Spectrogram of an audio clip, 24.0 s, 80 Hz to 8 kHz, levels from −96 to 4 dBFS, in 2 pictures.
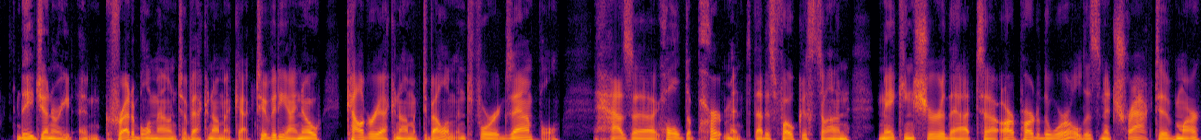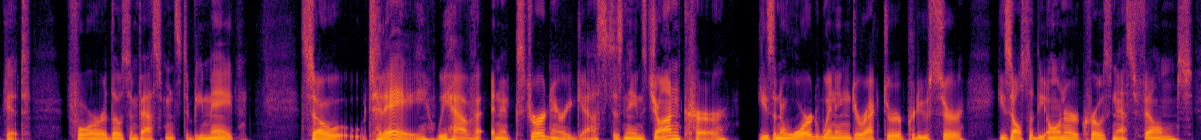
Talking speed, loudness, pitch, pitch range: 165 wpm, -22 LUFS, 105 Hz, 95-120 Hz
